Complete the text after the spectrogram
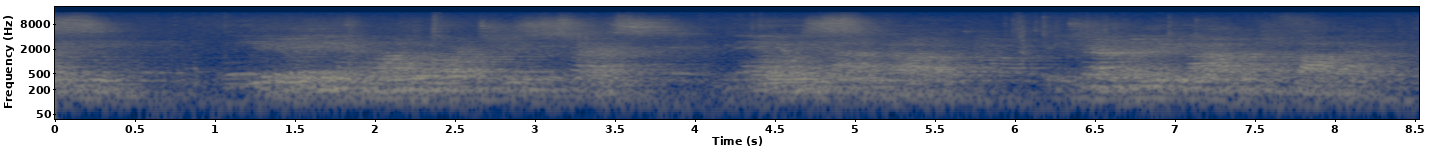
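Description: A woman reads aloud calmly in a large, echoing hall.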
